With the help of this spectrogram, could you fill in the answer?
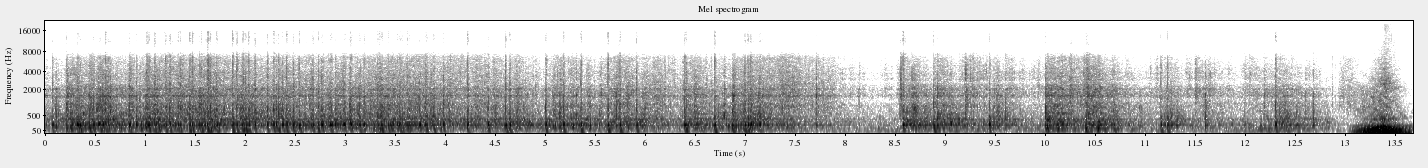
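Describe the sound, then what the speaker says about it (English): A botched fireworks display in Italy crackles and pops in dense, continuous rapid bursts, with a heavy boom near the end, loud and close. "And these were some firework fails in Adelphi, Italy."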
